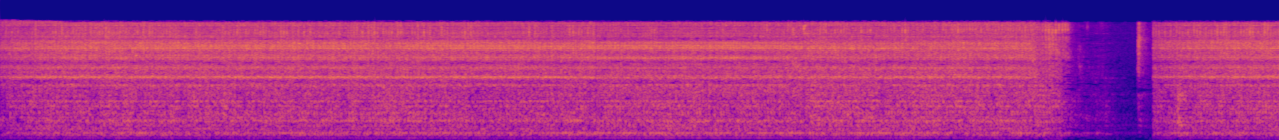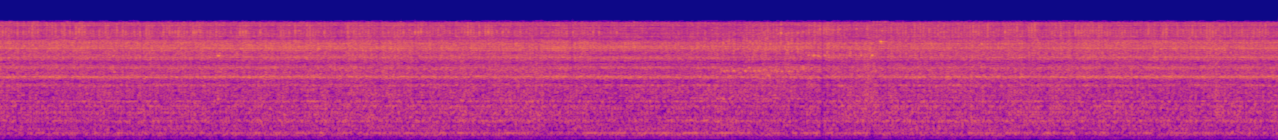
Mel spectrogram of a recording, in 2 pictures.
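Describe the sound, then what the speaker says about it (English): A power drill whines loudly and continuously, stopping briefly for a moment before starting up again and running steadily to the end. "As you can see, drilling those holes,"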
